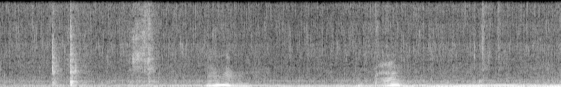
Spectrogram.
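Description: Pork steak frying in a pan as a topping is added, a steady close sizzle broken by a few sharper crackles and clatters, with a voice speaking briefly over it.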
